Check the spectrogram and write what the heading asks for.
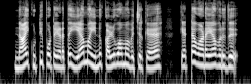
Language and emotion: Tamil, disgusted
